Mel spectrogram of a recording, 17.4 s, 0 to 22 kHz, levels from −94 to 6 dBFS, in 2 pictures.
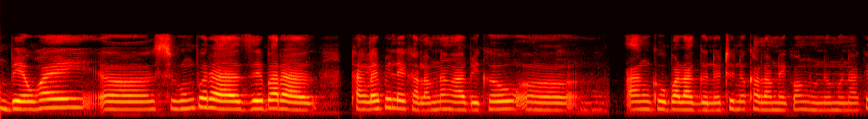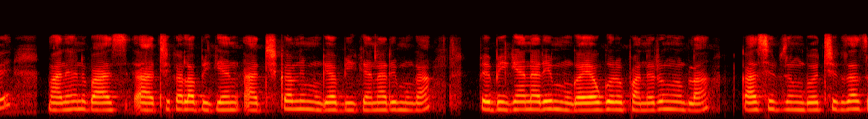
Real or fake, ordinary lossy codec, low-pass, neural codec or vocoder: real; none; none; none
